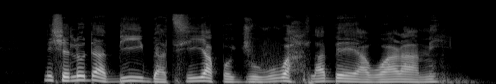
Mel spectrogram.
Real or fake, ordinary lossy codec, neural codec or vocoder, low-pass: real; none; none; 10.8 kHz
